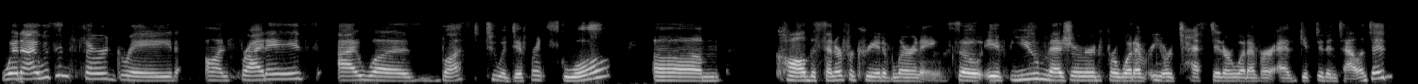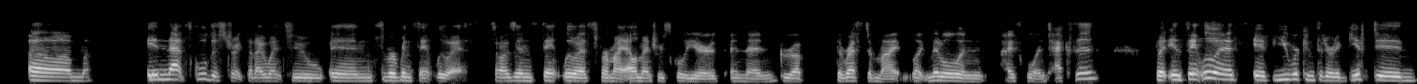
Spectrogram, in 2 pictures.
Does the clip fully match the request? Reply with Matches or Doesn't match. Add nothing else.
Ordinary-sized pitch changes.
Matches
